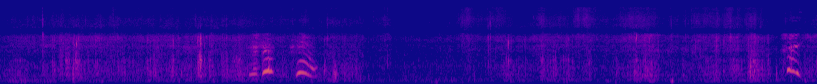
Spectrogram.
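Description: Kitten mewing: two short high-pitched mews about two and a half seconds in, then another brief mew near the end, with faint rustling in the grass between.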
